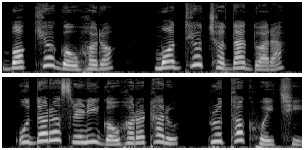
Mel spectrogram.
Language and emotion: Odia, neutral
